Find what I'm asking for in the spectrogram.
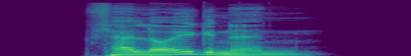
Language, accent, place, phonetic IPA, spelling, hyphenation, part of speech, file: German, Germany, Berlin, [fɛɐ̯ˈlɔɪ̯ɡnən], verleugnen, ver‧leug‧nen, verb, De-verleugnen.ogg
- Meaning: 1. to renege, repudiate 2. to disown (a child, friend etc.) 3. to deny what or where one is: to pretend one isn't there 4. to deny what or where one is: to hide one's true self or convictions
